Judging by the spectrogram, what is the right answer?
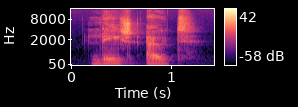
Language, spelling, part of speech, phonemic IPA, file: Dutch, lees uit, verb, /ˈles ˈœyt/, Nl-lees uit.ogg
- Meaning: inflection of uitlezen: 1. first-person singular present indicative 2. second-person singular present indicative 3. imperative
